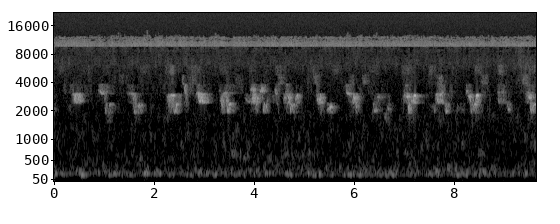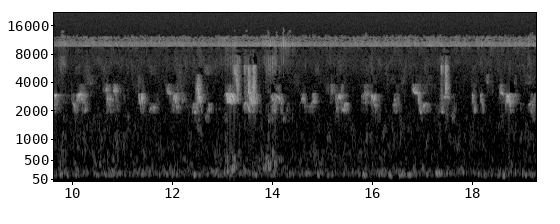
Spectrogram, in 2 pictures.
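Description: Faint bird chirping: a steady run of short, high chirps, about two or three a second, over a faint steady high hiss.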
